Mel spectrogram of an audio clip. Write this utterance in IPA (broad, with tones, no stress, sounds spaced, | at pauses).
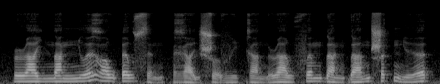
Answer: ɹ a˧ j n a˧ ŋ ɲ u˧˥ ə̯ ɣ ɔ˧ w ʔ ə˧ w s ə˨˩˨ ŋ | ɣ a˨˩˨ j ʂ o˨˩˨ v i˨˩ k a˨˩ n ɹ a˨˩ w f ə˧ m ɗ a˨˩ ŋ ɗ a˧˥ n ʂ ə˦˥ k̚ ɲ ɨ˧˥ ə̯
